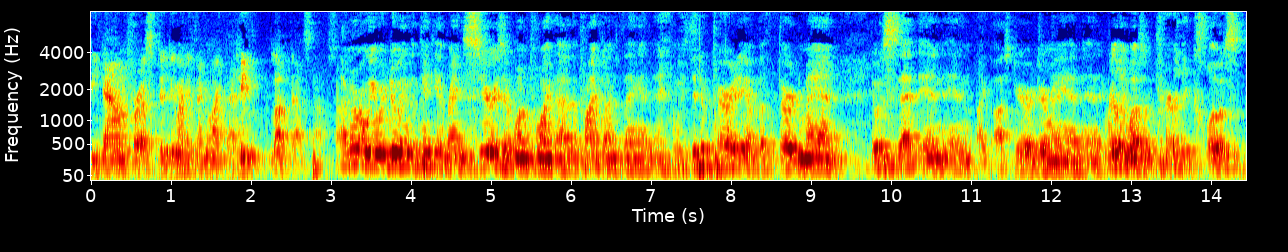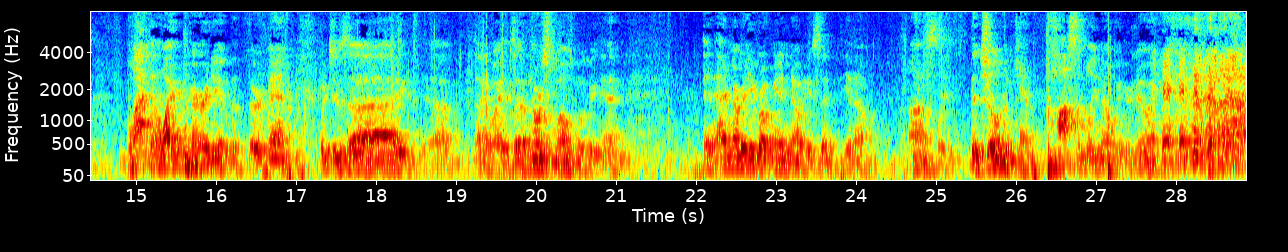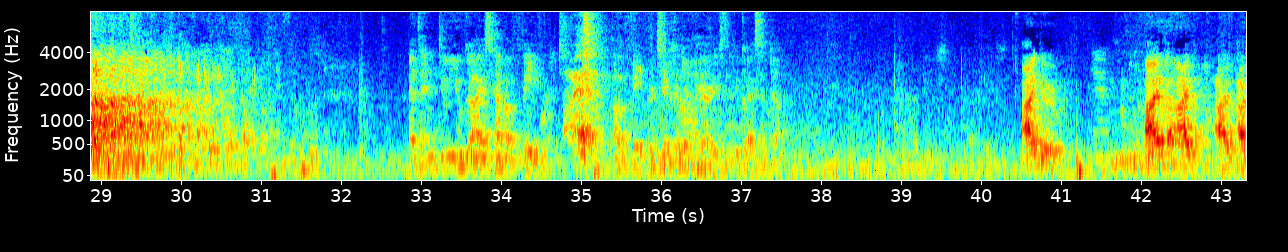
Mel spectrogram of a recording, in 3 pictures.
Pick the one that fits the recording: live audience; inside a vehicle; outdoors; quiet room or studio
live audience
